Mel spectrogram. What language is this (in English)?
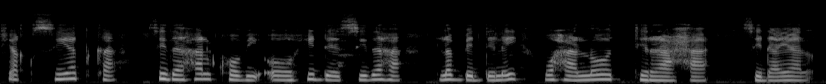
Somali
